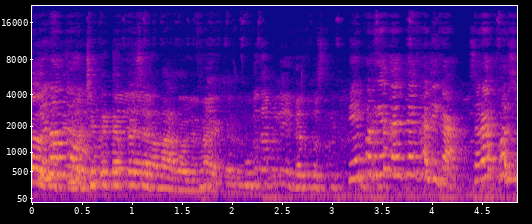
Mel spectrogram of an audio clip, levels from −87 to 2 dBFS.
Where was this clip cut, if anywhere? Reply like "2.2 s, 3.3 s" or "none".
none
